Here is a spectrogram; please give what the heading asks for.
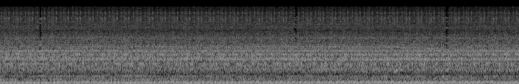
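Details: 2007 BMW X5 4.8 V8 idling after thermostat replacement for codes P0128 and P112B, checking for coolant leaks: smooth, constant idle, steady hum, no ticking, surging or rough beats; healthy, no leaks.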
